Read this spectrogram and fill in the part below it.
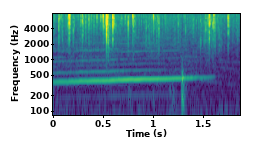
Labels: {"label": "biophony", "recorder": "SoundTrap 300"}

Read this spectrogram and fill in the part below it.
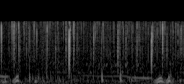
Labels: {"label": "biophony, cascading saw", "recorder": "SoundTrap 600 or HydroMoth"}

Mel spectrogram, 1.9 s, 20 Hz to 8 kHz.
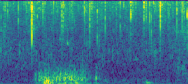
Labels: {"label": "biophony, growl", "recorder": "SoundTrap 500"}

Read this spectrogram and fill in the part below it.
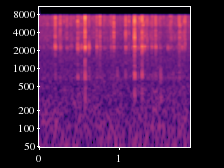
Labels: {"label": "ambient", "recorder": "HydroMoth"}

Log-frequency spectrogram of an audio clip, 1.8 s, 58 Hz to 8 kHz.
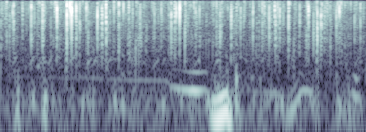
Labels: {"label": "biophony, cascading saw", "recorder": "SoundTrap 600 or HydroMoth"}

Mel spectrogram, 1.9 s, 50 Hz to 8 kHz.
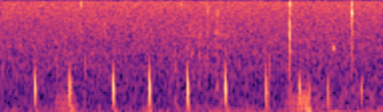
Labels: {"label": "biophony, knock croak", "recorder": "SoundTrap 300"}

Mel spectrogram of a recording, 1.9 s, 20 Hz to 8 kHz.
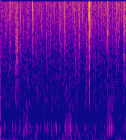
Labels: {"label": "biophony", "recorder": "SoundTrap 500"}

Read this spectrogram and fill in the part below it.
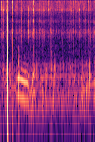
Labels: {"label": "biophony, cascading saw", "recorder": "HydroMoth"}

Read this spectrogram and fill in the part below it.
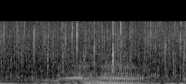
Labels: {"label": "biophony", "recorder": "SoundTrap 300"}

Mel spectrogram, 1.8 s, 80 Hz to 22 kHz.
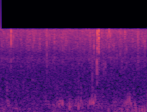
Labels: {"label": "biophony", "recorder": "SoundTrap 300"}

